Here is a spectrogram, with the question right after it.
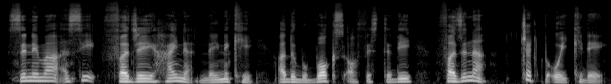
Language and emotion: Manipuri, neutral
